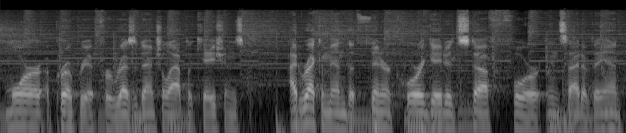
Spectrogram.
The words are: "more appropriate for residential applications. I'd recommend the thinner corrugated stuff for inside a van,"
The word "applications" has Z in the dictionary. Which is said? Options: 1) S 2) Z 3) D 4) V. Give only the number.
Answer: 2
